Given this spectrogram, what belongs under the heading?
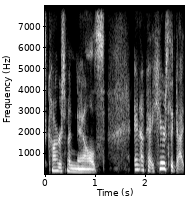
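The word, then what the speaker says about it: Nehls: He'd have been the 13th I mispronounced his disciple. name. It's Congressman Nels.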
